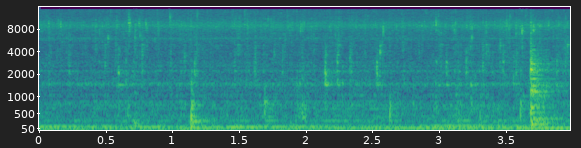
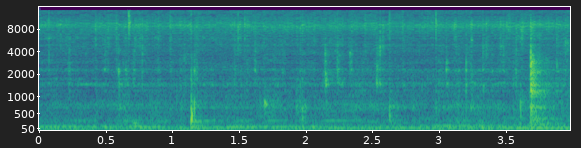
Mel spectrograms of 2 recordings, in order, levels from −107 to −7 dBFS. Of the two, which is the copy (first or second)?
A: second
